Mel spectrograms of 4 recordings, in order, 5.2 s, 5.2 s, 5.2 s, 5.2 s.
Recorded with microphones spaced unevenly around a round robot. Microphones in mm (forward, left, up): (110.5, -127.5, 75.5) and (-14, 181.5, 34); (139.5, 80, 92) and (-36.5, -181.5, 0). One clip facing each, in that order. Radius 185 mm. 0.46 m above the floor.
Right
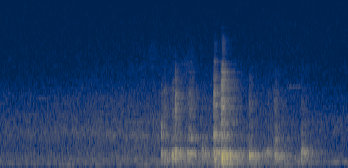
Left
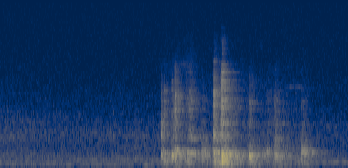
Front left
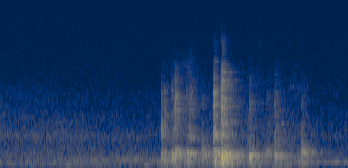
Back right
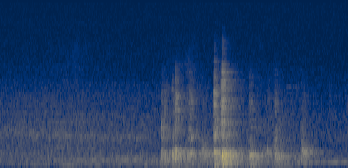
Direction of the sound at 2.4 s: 55° left.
